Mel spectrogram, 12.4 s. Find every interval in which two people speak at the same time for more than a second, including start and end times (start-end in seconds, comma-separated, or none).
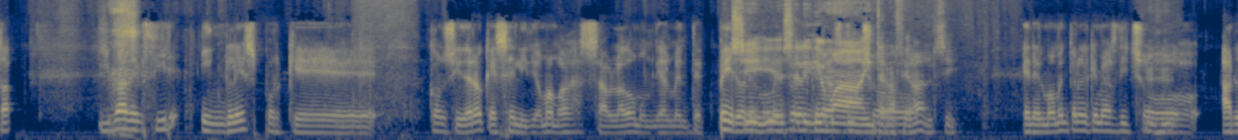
7.3-9.2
